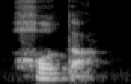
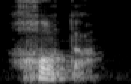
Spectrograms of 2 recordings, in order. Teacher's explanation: la mayoría de los hispanohablantes dicen J, profundo, de la garganta, nosotros en la parte más superior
